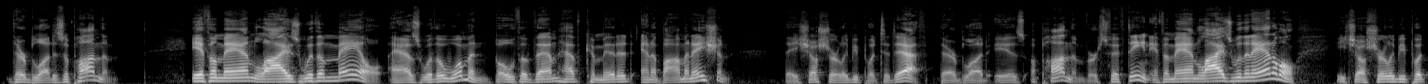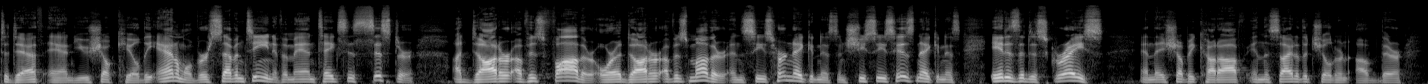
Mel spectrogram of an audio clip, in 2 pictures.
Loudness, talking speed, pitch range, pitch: -20 LUFS, 215 wpm, 105-140 Hz, 115 Hz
